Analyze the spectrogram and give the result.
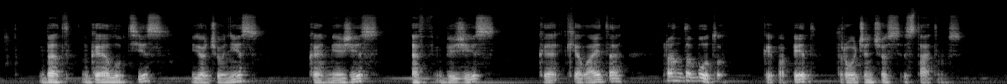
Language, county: Lithuanian, Kaunas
